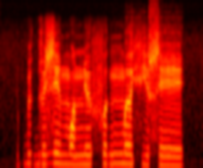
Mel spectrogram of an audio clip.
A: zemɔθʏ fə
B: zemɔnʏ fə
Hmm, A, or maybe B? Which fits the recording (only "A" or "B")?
B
